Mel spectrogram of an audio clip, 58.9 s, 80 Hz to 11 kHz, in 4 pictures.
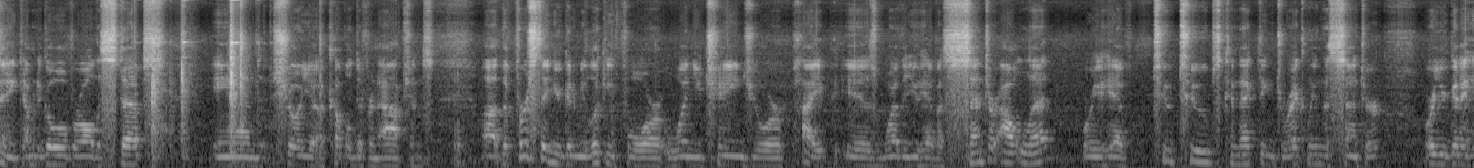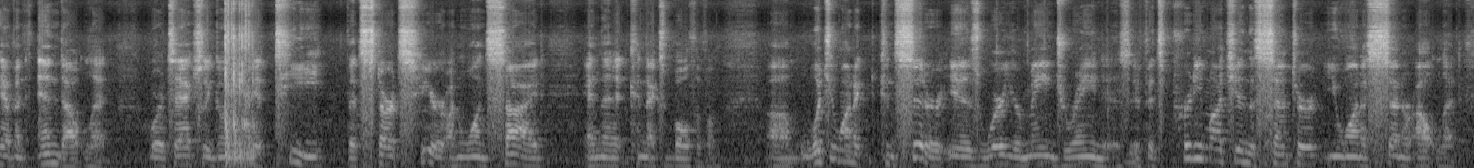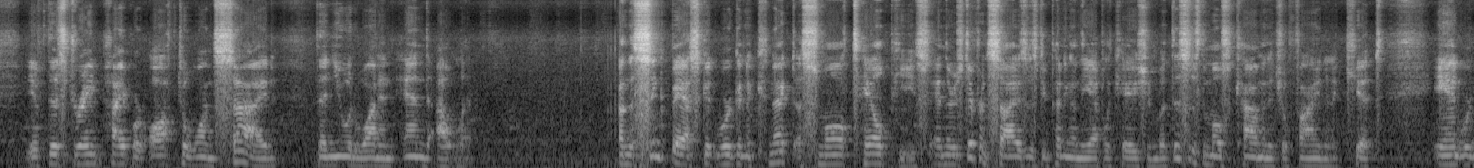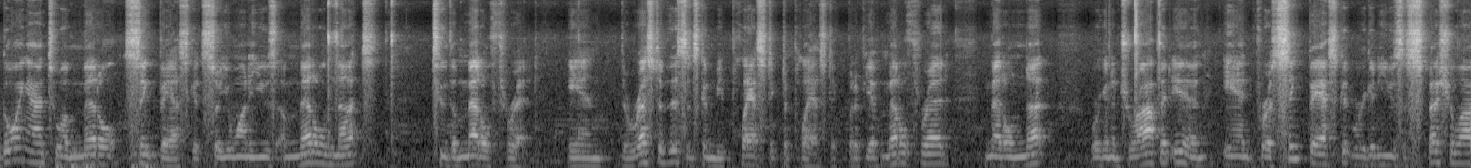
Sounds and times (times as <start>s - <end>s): Speech: 0.0s - 34.3s, 35.6s - 58.9s.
